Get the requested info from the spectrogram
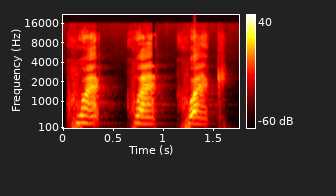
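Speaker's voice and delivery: high, loud little duckling quacks. Acted. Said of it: "says the ducklings".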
